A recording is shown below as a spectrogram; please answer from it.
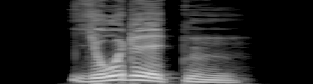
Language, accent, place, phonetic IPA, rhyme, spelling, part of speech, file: German, Germany, Berlin, [ˈjoːdl̩tn̩], -oːdl̩tn̩, jodelten, verb, De-jodelten.ogg
- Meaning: inflection of jodeln: 1. first/third-person plural preterite 2. first/third-person plural subjunctive II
